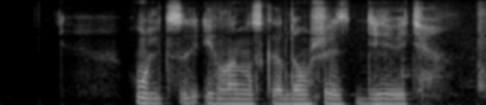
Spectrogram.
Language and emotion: Russian, neutral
